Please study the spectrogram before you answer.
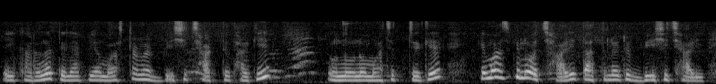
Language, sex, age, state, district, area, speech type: Bengali, female, 30-45, West Bengal, Dakshin Dinajpur, urban, spontaneous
